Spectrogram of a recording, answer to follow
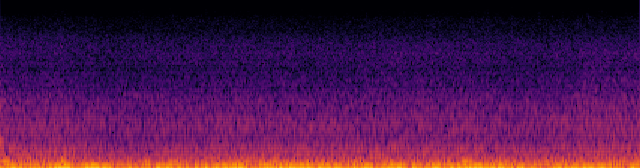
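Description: Steady low rumble of a Subaru car's engine and tyre noise heard from inside the cabin while driving along at an even pace.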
